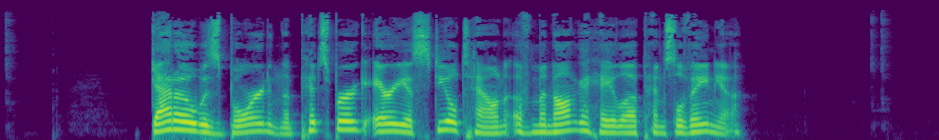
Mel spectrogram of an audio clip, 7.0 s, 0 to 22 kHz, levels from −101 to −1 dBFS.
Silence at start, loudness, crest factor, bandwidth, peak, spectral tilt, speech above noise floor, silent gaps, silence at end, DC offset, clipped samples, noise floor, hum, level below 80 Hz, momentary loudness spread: 1.15 s; -19 LUFS; 18 dB; 16 kHz; -2 dBFS; -5 dB/octave; over 71 dB; none; 1.5 s; under 0.1%; under 0.1%; under -90 dBFS; none; -54 dBFS; 8 LU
